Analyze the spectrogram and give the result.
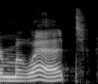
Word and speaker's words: Moët: But even though it is a French company, it is pronounced Moët et Chandon because the original owner, and because I looked it up afterwards, because I'm like, she can't be right, but she was totally right. Because they had a pronunciation thing, and it's because the owner, Mr. Moët, was actually originally Dutch origin, and that's how they pronounced his last name.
